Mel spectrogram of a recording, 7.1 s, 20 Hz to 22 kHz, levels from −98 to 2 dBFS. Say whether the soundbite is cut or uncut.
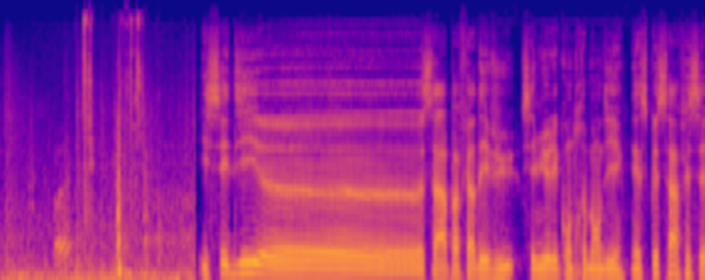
uncut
